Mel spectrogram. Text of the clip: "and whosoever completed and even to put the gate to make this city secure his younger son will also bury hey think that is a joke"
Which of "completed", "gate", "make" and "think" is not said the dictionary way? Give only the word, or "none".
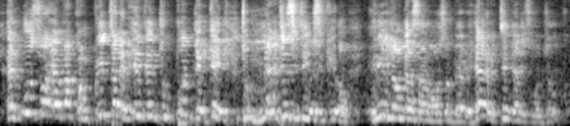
think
